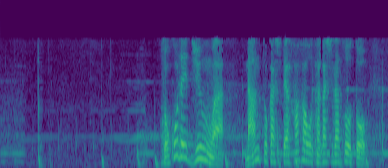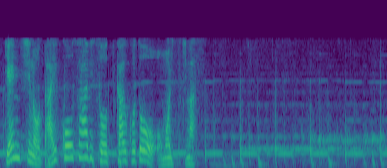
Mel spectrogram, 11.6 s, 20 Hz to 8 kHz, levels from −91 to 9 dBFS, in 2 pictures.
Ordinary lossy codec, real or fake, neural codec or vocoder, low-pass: AAC, 16 kbps; real; none; 7.2 kHz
